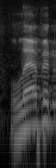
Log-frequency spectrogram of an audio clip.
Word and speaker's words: Levin: Our pronunciere, Nancy Levin. She's the director of the Cleveland Heights Public Libraries. And her name, for those of us like myself who sometimes are dyslexic with names, Levin rhymes with heaven.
